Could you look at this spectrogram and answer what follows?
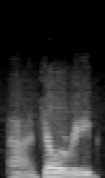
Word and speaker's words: Jehoiarib: But I look in the International Standard Bible Encyclopedia, and it says Jehoiarib, and the pronunciation there is Jehoiarib.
